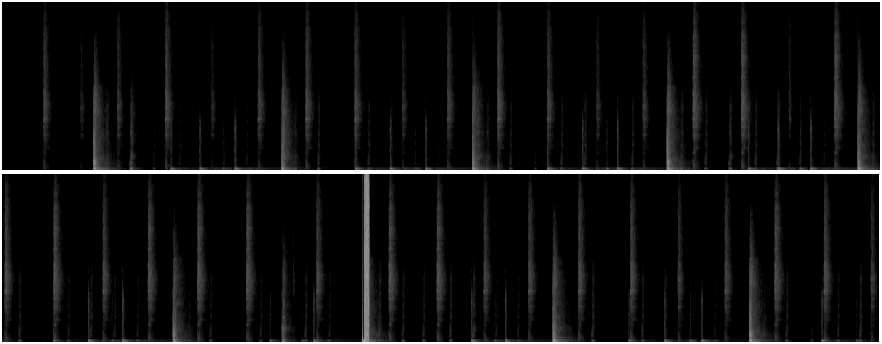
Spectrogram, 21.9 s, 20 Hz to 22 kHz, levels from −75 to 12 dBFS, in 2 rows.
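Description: At 15.48 s the music is replaced for 80 ms, until 15.56 s, by a burst of loud broadband noise: samples built from the wrong bytes. For that stretch the reader assembled each sample from mismatched bytes, whether shifted by one, swapped in order or misaligned, so the rapidly fluctuating low-order bits landed in the most significant position. The result is a harsh hiss that bears no relation to the music around it, then cuts back cleanly.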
